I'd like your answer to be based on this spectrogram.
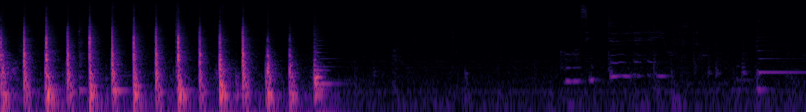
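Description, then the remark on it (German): A quick, steady run of about a dozen loud knocks on the wooden door of a small hut at the edge of a forest lasts roughly four seconds, then fades to near silence before faint, murmured voices and rustling follow. “Und so hat er gesagt, dort beim Waldrand hinten hat so ein Hütchen, dort können wir auch noch klopfen.”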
